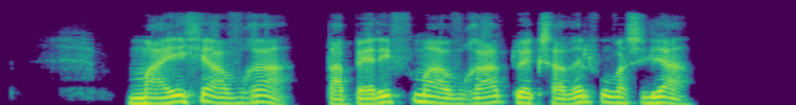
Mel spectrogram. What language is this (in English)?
Greek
